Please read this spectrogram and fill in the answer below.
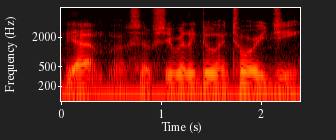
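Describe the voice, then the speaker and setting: A man with a Detroit accent speaks amid audible room echo. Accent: Midwest (Detroit). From Fort Worth, Texas. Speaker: rapper. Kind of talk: casual interview. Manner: laid back.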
